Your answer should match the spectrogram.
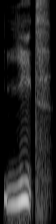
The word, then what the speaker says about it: yeet: I will spell it, and then I can also pronounce it in the way that it's usually pronounced, which is very deep. It's like yeet, like that. That's how it's usually said.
